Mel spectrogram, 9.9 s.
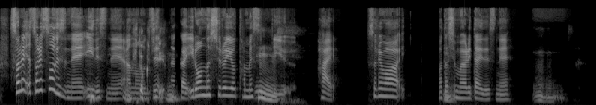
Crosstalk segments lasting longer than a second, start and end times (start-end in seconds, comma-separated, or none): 1.4-3.1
